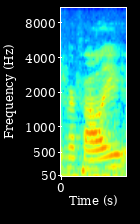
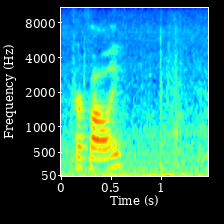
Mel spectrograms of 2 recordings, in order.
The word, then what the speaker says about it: farfalle: It's the mini Farfalle or mini bow tie. What did you say? Farfalle. It's Farfalle.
